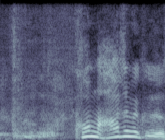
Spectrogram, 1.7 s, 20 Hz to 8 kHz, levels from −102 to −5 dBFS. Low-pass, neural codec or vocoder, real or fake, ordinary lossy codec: none; codec, 16 kHz, 2 kbps, FreqCodec, larger model; fake; none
